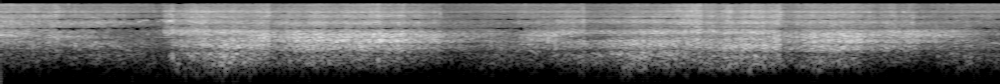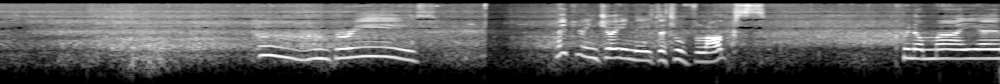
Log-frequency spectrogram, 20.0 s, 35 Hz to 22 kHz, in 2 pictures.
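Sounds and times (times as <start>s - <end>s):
waves breaking on pebble beach: 0.0s - 20.0s.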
